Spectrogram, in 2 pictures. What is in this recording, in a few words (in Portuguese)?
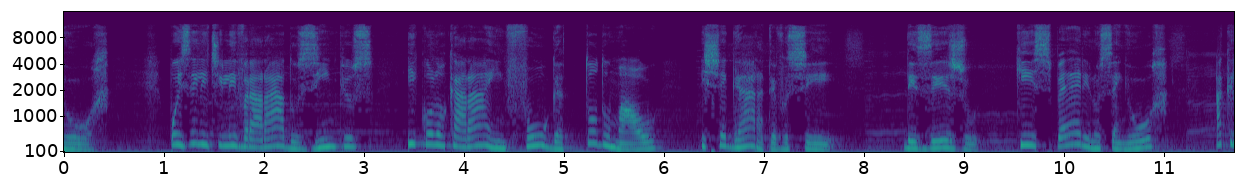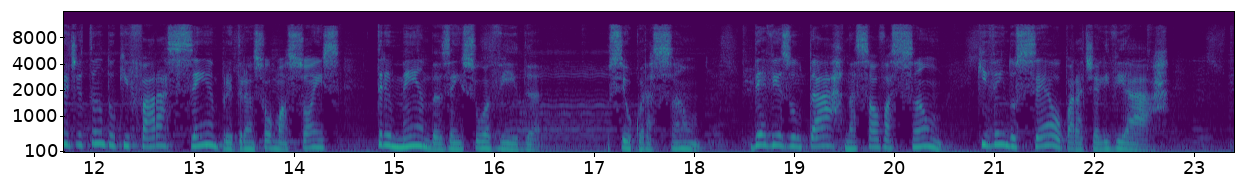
Aniversário de Irmã, Voz Feminina, gospel; Telemensagens para todas as ocasiões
